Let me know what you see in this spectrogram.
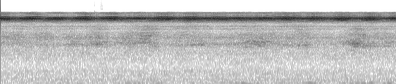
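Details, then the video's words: A cricket at night gives a constant, shrill ringing trill that never pauses, with a soft buzzy layer underneath. "Cricket Sound"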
